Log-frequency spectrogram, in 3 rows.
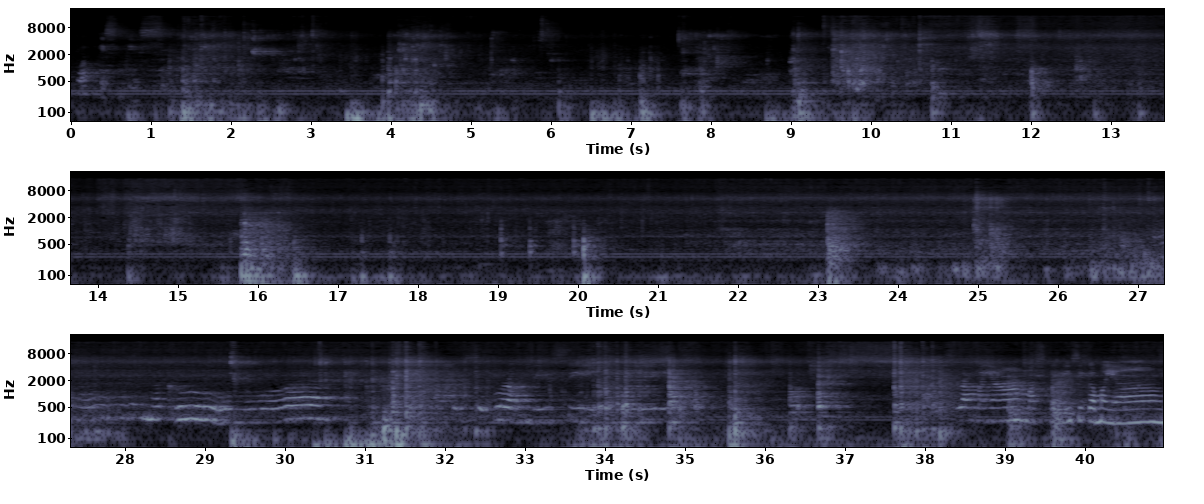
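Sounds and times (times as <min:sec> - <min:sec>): tap water splashing into sink: 0:01.2 - 0:11.0, 0:11.9 - 0:18.2, 0:18.8 - 0:20.4, 0:22.8 - 0:27.9, 0:30.3 - 0:32.7, 0:33.3 - 0:40.0.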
